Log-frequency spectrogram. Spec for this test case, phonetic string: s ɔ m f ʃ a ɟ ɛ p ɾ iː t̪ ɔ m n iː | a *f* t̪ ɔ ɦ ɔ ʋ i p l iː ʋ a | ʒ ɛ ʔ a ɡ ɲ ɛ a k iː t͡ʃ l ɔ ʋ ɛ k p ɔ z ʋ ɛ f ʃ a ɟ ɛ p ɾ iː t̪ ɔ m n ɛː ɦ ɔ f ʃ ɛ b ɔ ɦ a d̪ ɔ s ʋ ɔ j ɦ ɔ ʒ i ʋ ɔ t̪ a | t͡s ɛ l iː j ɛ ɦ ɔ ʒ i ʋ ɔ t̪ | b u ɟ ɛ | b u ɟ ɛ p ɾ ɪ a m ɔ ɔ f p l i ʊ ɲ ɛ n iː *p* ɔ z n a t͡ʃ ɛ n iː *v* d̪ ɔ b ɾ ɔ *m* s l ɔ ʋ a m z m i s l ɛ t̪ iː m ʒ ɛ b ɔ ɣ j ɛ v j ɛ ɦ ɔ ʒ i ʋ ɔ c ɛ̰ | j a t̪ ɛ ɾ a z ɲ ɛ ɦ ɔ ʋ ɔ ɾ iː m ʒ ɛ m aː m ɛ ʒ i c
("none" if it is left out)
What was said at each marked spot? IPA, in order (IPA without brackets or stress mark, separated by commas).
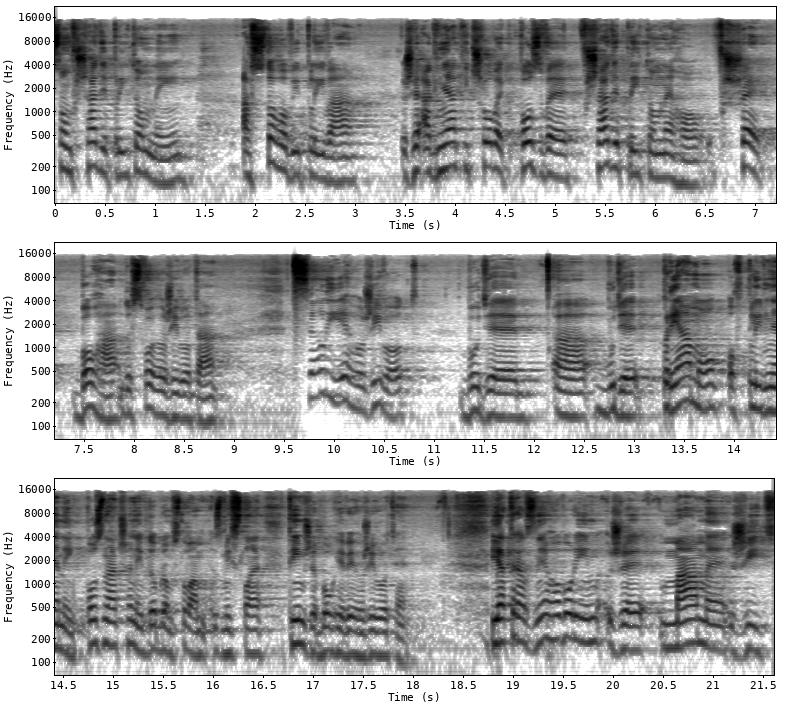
s, p, v, m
